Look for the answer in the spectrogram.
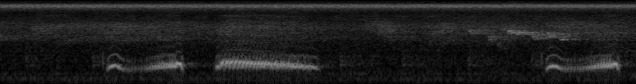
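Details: Tekukur (spotted dove) cooing to provoke a reply: one full phrase of a brief wavering note and a long smooth low hoot, then the opening note of the next phrase, with a faint high chirp between them.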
